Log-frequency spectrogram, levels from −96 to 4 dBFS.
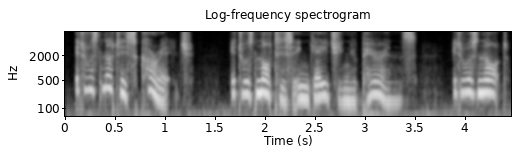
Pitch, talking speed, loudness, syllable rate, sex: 210 Hz, 190 wpm, -19 LUFS, 5.9 syllables/s, female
